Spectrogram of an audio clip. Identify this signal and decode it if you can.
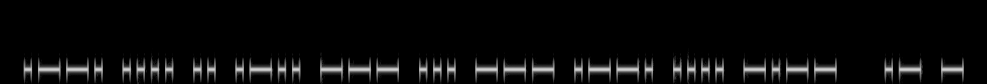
Morse code, heard as a keyed tone, about 17 wpm, 700 Hz. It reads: PHILOSOPHY AT
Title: Sentences from Top 1000 Words - Review Part 6 - 17wpm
